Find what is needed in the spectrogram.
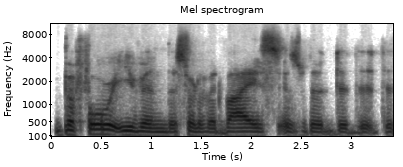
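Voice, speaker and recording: The sound is dry and close with no echo as a man talks. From US, Mexican immigrant family. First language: Spanish. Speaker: casting director. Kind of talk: panel discussion. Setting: video call.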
